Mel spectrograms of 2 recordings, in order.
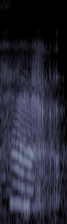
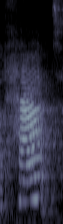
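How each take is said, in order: First: The vowel glides into an added uh sound. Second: The vowel is plain, with no uh glide.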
